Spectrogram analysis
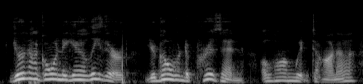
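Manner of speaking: loud, high, fast ranting; angry fan yelling at a character; furious outburst. Real, not acted. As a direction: blast it at him. Ranting at Brett.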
